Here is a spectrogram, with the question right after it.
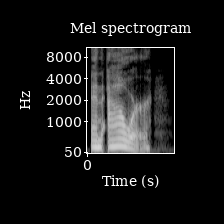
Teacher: The H is silent, so it starts with a vowel sound.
